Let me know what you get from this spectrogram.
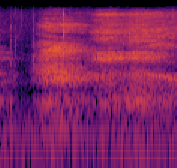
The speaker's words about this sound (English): Just a little yawn. Oh no, chain reaction of sleepiness.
